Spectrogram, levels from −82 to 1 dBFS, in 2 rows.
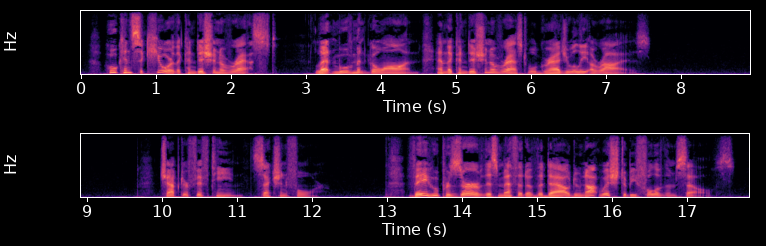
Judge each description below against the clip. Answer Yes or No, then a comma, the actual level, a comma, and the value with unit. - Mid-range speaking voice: Yes, medium, 165 Hz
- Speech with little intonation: No, average, 4.6 semitones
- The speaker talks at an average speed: No, slow, 120 wpm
